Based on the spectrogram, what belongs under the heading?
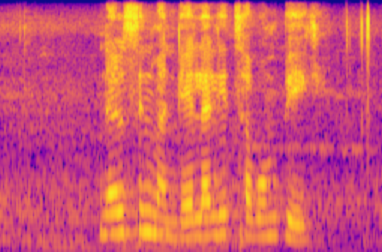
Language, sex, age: Southern Sotho, female, 23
